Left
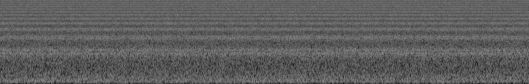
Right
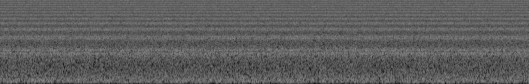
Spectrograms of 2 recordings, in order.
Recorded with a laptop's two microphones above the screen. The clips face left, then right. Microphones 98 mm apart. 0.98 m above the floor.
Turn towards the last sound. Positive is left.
No sound to turn to.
